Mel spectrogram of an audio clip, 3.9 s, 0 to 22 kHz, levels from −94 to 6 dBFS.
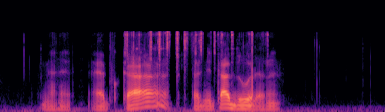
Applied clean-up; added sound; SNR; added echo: neural diffusion model UNIVERSE++.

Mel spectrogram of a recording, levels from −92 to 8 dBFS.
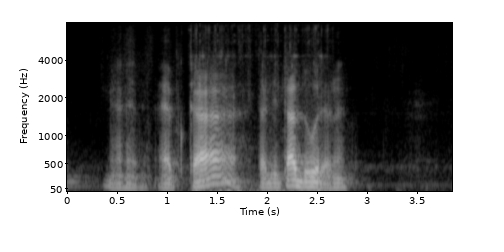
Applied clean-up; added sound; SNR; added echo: neural separator model SepFormer DNS4.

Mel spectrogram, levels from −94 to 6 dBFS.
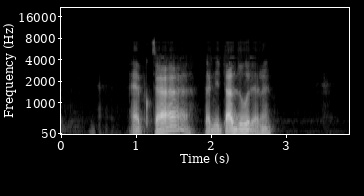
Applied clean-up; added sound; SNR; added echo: neural mask model DeepFilterNet 3.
